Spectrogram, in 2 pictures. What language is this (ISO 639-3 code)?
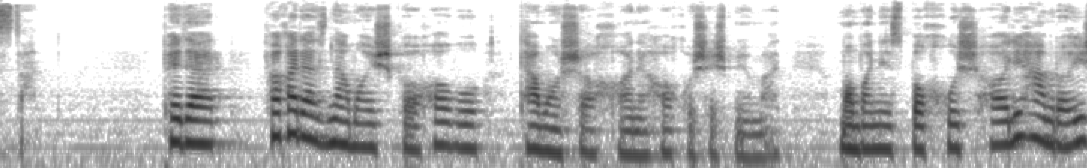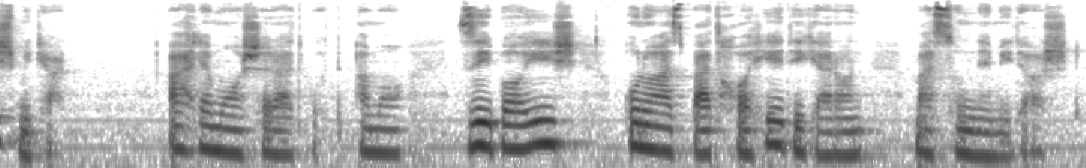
fas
